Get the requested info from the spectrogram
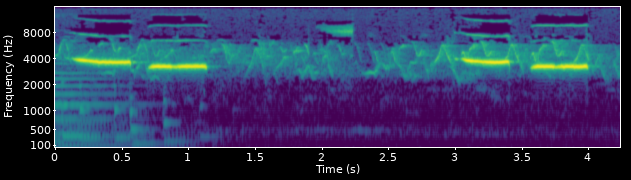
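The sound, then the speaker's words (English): A chickadee whistles a clear two-note call, high then slightly lower, twice with a pause between, while faint, scratchy bird chatter fills the gap. “Of all the birds that turn up at bird feeders, chickadees, ever perky, smartly dressed in black and white, are favorites, and they're instantly recognizable as chickadees.”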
